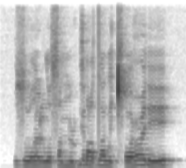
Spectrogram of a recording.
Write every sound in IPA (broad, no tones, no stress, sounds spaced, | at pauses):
zˤ u j a ɭ lʲ u sˤ a n u ɭ ɡ ɛ ɾ a dˤ a lˠ ə cʰ ɔ ʕ e ɾ e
